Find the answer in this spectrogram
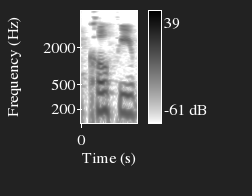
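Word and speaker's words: Ko-fi: That's why Kofi rhymes with no fee.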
